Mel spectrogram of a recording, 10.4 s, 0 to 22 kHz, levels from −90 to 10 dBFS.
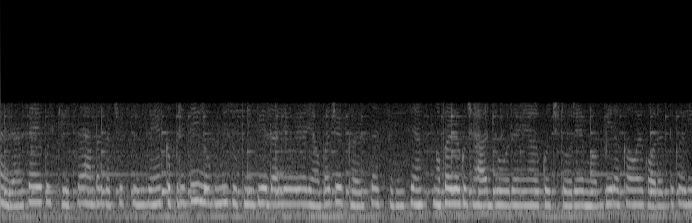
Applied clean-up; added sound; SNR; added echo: none; Dishes, pots, and pans; 12 dB; none.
